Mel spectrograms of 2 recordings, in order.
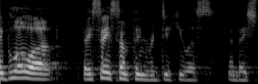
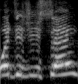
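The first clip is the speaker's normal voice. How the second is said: put-on loud, high scolding parent voice; 9 semitones higher, 7 dB louder than usual. Showing how a parent punishes a child: imitating a parent punishing a child.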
